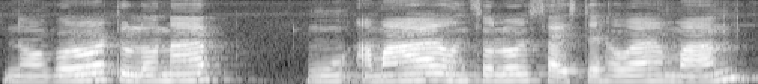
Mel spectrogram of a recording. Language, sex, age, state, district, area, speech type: Assamese, female, 45-60, Assam, Lakhimpur, rural, spontaneous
